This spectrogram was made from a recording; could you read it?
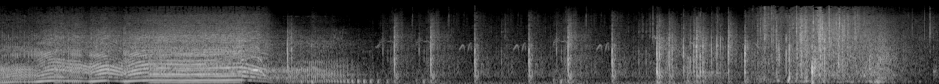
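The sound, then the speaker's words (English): A chainsaw whines and revs, its engine pitch rising and dipping, then cuts out; a tree killed by bark beetles, being cut down near a road, falls with a series of loud, sharp cracks and crashing thuds of breaking branches. “Right now, there's no commercial logging allowed here, but they are cutting down trees killed by bark beetles around homes, roads, and campsites.”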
